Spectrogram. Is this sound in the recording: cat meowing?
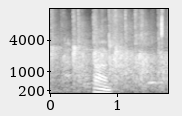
no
